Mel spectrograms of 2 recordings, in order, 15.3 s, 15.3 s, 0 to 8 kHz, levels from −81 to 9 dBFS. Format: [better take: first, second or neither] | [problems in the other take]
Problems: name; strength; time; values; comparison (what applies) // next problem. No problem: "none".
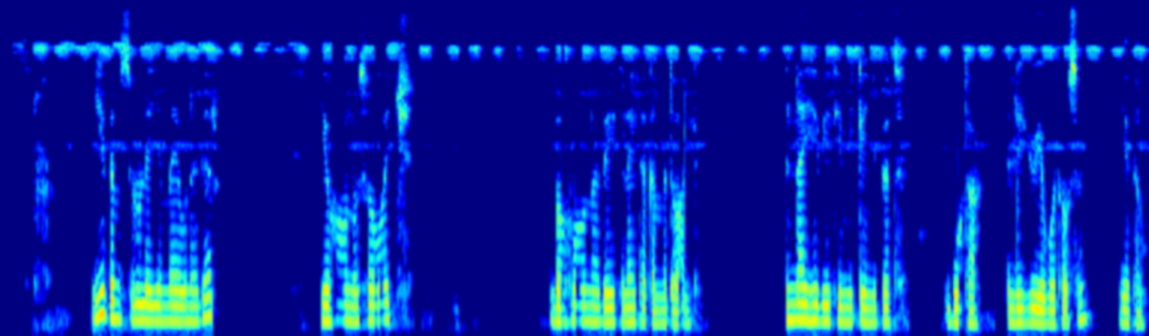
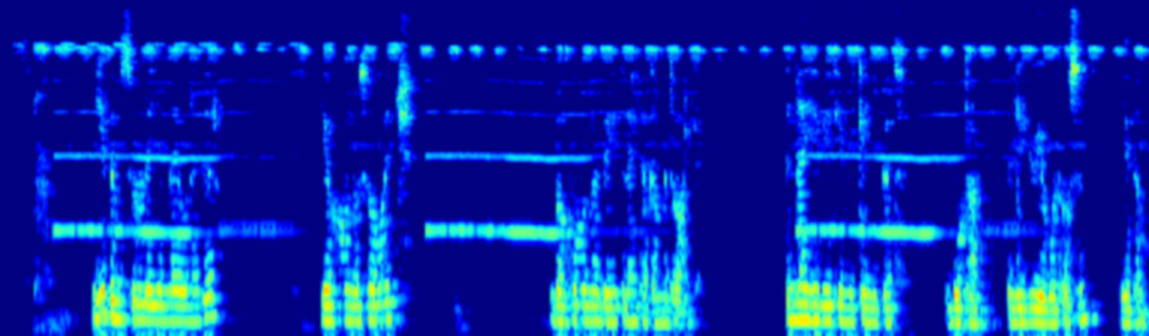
first | noise reduction (classical method WPE with log-MMSE)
